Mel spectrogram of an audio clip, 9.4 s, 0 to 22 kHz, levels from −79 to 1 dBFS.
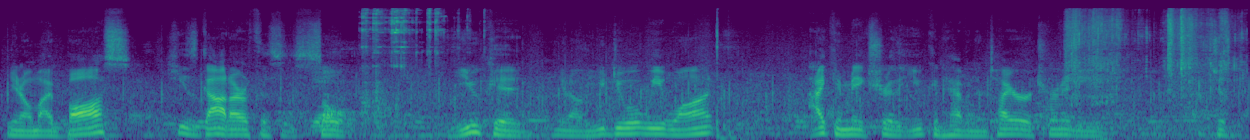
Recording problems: chatter from many people; noticeable; throughout; 10 dB below the speech
jangling keys; loud; at 2.5 s; peak 2 dB above the speech
keyboard typing; faint; at 5.5 s; peak 15 dB below the speech
footsteps; loud; from 8 s on; peak 2 dB above the speech

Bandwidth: 17.5 kHz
